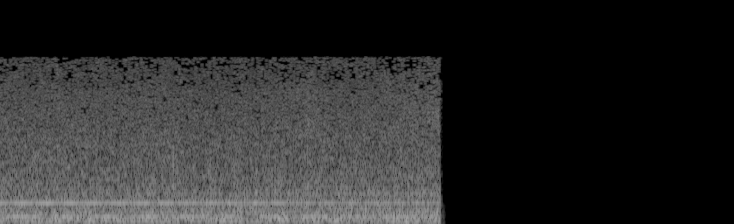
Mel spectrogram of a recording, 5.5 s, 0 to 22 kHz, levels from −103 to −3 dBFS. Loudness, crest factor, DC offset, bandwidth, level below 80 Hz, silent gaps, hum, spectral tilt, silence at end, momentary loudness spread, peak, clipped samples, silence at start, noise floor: -43 LUFS; 14 dB; under 0.1%; 8 kHz; -52 dBFS; none; none; -5 dB/octave; 2.2 s; 2 LU; -30 dBFS; under 0.1%; 0 s; under -90 dBFS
